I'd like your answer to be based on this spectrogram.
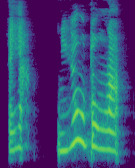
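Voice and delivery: story-voice yell of annoyance; exasperated yelling. Acted. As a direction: scold the duck for moving again. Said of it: "佛洛格嚷嚷着".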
